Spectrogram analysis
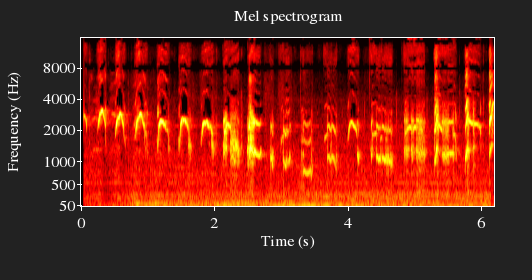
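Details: Teacup Poodle x Maltese mix puppy giving a rapid run of high, arched whining yelps, about three per second, each a brief rise-and-fall cry, slightly uneven and growing harsher toward the end.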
